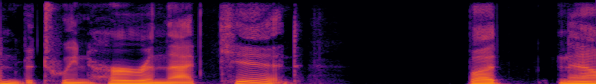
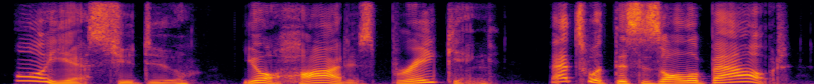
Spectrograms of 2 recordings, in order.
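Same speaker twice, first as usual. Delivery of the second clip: teasing cousin; 6 semitones higher, 4 dB louder than usual. A narrator's reading. Gus teasing about crush.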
